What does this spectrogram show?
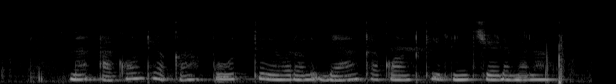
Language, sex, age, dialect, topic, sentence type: Telugu, female, 18-24, Utterandhra, banking, question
